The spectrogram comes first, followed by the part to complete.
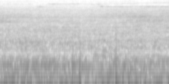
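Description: Tractor-trailer truck driving slowly past: a steady, low diesel engine sound mixed with tyre and road noise.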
